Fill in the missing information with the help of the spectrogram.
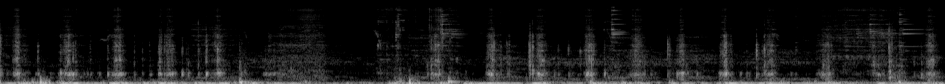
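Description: A worn, rusted Land Rover spare tire carrier winch turned by hand gives a rasping, scraping rub with a run of irregular clicks. Its winding mechanism is broken and it no longer works.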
